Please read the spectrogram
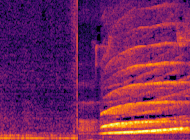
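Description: A gibbon calling: one long whoop that starts a little over a second in and rises steadily in pitch.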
